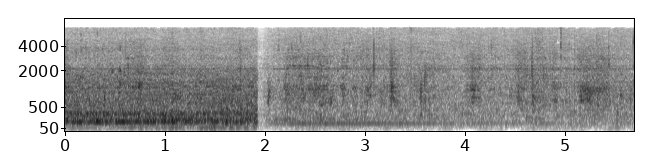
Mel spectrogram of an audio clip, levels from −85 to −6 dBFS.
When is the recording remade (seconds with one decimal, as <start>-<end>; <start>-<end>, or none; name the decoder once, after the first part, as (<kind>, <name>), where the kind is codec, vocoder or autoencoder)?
0.7-2.1 (codec, SNAC); 2.9-5.7

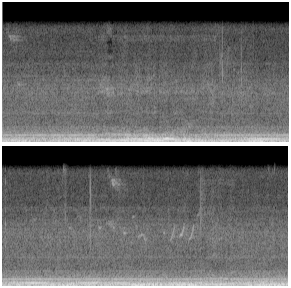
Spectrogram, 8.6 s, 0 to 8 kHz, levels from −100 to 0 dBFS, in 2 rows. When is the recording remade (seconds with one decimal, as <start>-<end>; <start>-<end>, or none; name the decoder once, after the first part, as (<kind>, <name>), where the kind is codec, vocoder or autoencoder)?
1.4-3.2 (codec, SNAC); 7.3-7.8

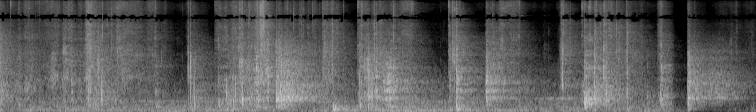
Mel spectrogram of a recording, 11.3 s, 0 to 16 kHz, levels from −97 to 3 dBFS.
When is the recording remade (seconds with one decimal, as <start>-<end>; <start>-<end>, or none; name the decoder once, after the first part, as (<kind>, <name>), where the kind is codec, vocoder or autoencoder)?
6.1-6.8 (vocoder, BigVGAN v2); 7.7-9.1

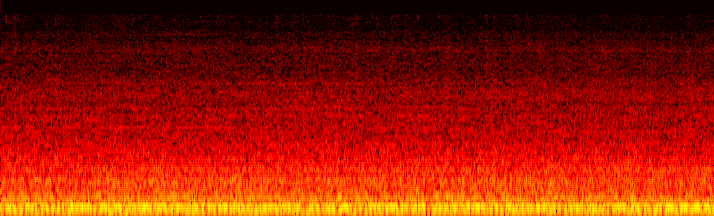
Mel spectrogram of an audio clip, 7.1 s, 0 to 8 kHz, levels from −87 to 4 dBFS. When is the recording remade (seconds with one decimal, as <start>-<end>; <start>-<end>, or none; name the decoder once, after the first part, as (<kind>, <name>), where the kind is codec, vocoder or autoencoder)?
0.6-1.3 (codec, DAC); 5.1-7.1

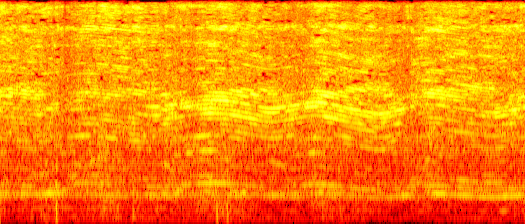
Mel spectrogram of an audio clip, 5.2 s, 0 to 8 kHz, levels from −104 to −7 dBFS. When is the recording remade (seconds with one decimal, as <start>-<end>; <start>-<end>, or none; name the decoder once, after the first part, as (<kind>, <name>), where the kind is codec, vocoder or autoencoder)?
none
